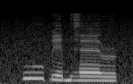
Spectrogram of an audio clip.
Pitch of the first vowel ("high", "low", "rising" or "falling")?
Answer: high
